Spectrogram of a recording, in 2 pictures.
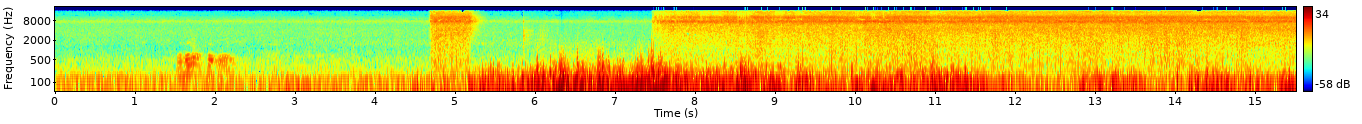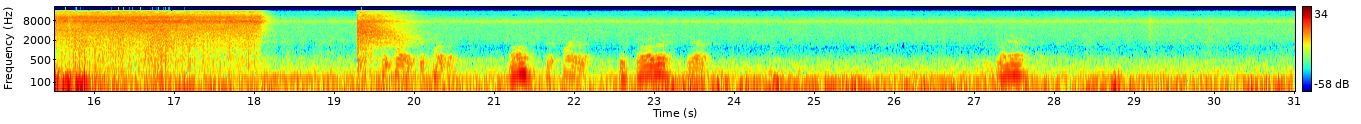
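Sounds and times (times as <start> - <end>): spray gun hissing: 4.6 - 5.4, 7.4 - 18.3, 19.2 - 20.3.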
